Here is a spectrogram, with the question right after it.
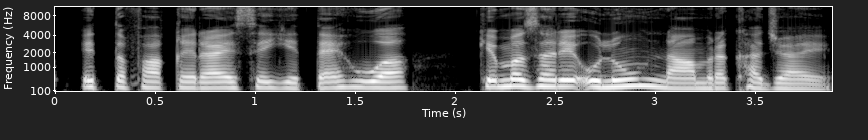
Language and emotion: Urdu, neutral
